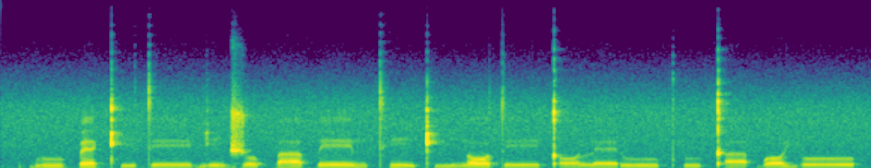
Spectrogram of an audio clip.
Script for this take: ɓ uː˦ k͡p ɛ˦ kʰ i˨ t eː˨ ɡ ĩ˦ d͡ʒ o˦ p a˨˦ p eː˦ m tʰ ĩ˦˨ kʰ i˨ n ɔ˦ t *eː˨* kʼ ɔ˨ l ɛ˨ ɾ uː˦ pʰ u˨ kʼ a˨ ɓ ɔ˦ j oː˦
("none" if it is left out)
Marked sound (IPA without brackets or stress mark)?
eː˨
